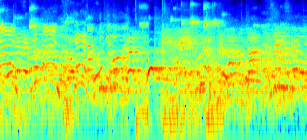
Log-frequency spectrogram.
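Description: Live basketball game sound in a gym: rubber-soled sneakers squeaking on the court in many short chirps, the ball bouncing, and voices calling out, all echoing in the large hall.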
